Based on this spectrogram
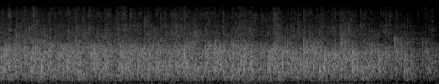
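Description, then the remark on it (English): Sustained audience applause after a live piano performance by a pianist, a dense even wash of many hands clapping at steady loudness, tapering slightly at the end. No music or voices are heard. “Forgot about the applause there.”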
